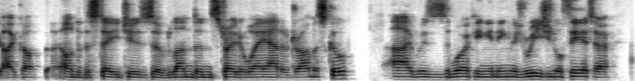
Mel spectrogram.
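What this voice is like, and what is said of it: English accent. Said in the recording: “as you can tell by my accent, I grew up in England”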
